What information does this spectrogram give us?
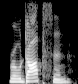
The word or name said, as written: rhodopsin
